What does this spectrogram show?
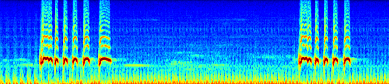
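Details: Zebra dove, a local bird with a powerful voice, singing to lure rivals into song: two bursts of five or six short, resonant cooing notes in quick succession, separated by a pause of about two seconds, with a low background hum.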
